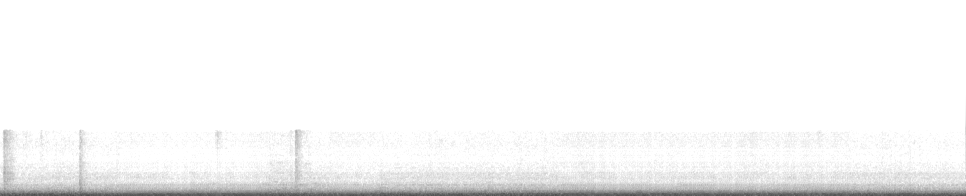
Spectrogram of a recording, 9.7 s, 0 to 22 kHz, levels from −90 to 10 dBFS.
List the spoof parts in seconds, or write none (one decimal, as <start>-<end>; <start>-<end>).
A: 1.2-2.7; 3.3-3.8; 5.6-8.5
